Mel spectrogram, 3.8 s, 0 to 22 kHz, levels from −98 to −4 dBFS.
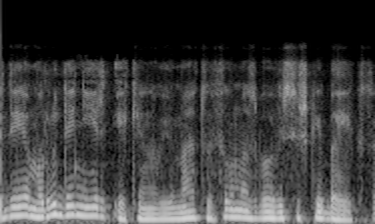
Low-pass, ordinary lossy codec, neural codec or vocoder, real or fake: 7.2 kHz; Opus, 32 kbps; none; real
